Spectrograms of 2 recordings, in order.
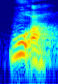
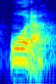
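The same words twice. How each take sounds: First: The middle T is a glottal stop. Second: The middle T sounds soft, like a D. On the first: "a bit of a London accent, you might hear the glottal stop" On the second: "the T is more of a D sound"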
